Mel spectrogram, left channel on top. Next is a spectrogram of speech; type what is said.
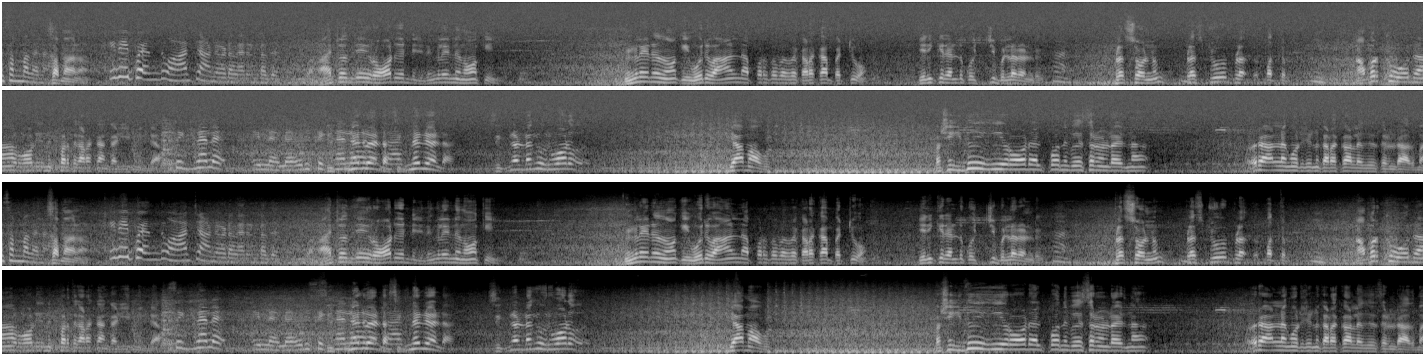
സമ്മതനാണ്. ഇനിയിപ്പോ എന്ത് മാറ്റമാണ് ഇവിടെ വരേണ്ടത്? മാറ്റം റോഡ് കണ്ടിട്ട് നിങ്ങൾ തന്നെ നോക്കി ഒരു വാളിനപ്പുറത്തോടെ കടക്കാൻ പറ്റുമോ? എനിക്ക് 2 കൊച്ചു പിള്ളേരുണ്ട്, +1, +2, +10. അവർക്ക് പോലും ആ റോഡിൽ നിന്ന് ഇപ്പുറത്ത് കടക്കാൻ കഴിയുന്നില്ല. സിഗ്നൽ വേണ്ട. സിഗ്നൽ ഉണ്ടെങ്കിൽ ഒരുപാട് ജാമാവും. പക്ഷേ ഈ റോഡ് അല്പം ഒന്ന് വികസനം ഉണ്ടായിരുന്ന ഒരാളിനെ അങ്ങോട്ട് ചെന്ന് കടക്കാനുള്ള വികസനം ഉണ്ട്, അത്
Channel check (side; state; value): left; noise; hiss, 5 dB below the sound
